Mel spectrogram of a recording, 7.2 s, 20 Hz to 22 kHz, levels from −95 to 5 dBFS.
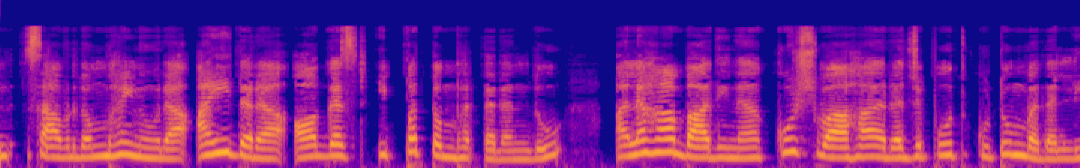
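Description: HE-AAC compression runs through the whole speech clip and is plainly audible. Nothing sounds above 12.3 kHz, and the treble sounds rebuilt rather than captured: s sounds turn gritty and metallic. The likely cause is spectral band replication at a bitrate around 16 kbps, with upper bands copied from lower ones.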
